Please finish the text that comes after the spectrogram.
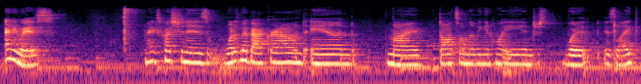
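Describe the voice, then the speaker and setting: A woman's voice: medium pitch, little pitch movement, unhurried. A young woman from California chatting casually and rambling, with many fillers and restarts, while getting ready at home. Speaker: vlogger. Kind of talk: casual chat. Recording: roomy sound with background music.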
